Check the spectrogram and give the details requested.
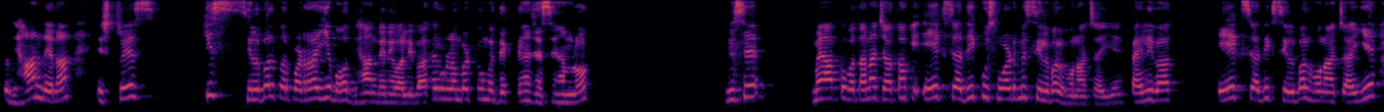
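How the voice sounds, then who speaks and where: High-voiced man teaching a slow lesson. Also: a little mellow. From India. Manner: repeats key words slowly, asks and answers his own questions. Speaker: English teacher. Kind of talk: explanatory spoken lesson.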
